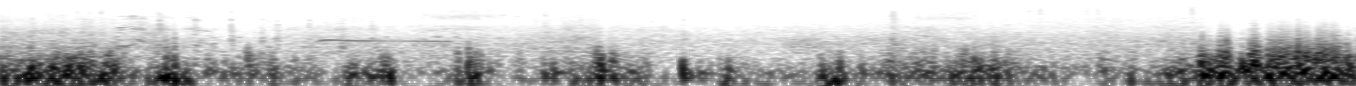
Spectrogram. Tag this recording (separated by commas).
tornado roaring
